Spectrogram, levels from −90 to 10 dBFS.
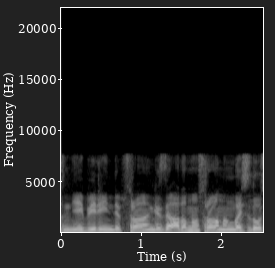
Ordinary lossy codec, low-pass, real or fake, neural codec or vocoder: none; none; real; none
